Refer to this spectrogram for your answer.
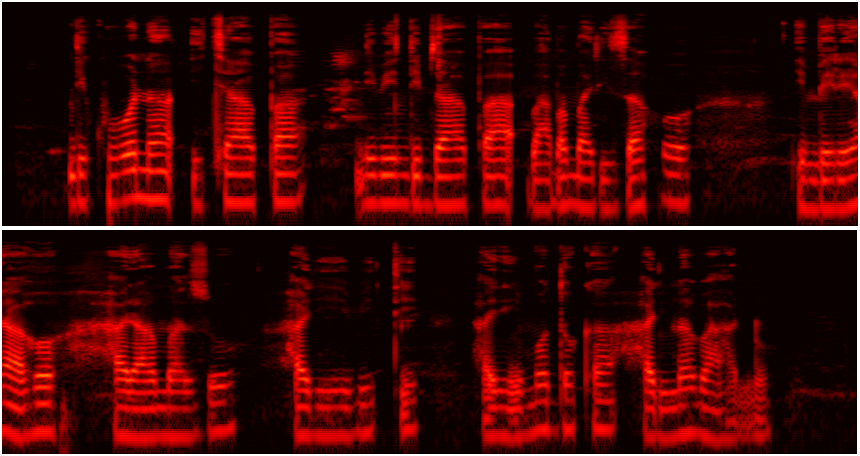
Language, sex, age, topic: Kinyarwanda, male, 25-35, government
